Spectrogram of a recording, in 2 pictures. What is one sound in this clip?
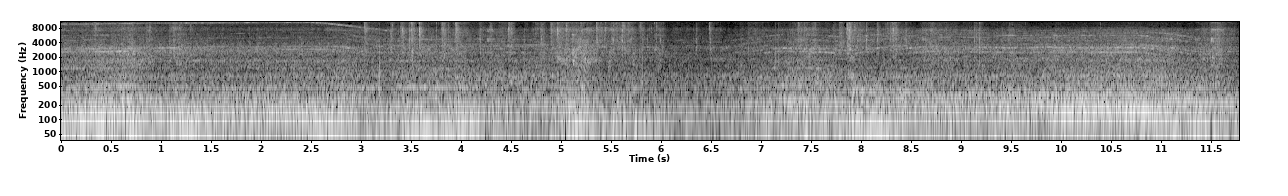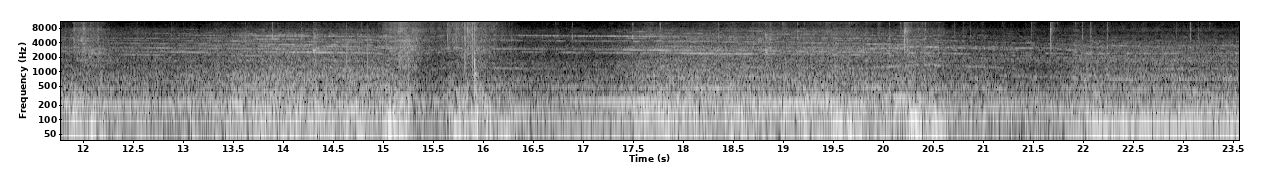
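A vehicle's engine hums steadily from inside as it drives along a road.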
